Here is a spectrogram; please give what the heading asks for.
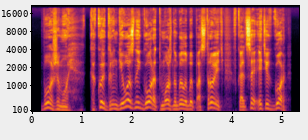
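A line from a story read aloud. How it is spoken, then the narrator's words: Delighted exclamation. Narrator (Russian): воскликнул в восторге Мишель Ардан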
